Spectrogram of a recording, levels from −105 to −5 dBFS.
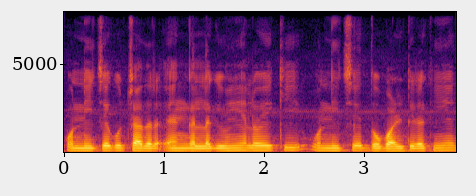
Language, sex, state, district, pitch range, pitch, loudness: Hindi, male, Uttar Pradesh, Shamli, 120-130 Hz, 125 Hz, -19 LUFS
